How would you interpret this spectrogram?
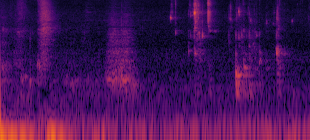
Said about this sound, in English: Let's go over here and get the bottle of orange. And pour some in.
